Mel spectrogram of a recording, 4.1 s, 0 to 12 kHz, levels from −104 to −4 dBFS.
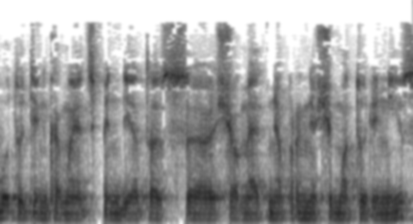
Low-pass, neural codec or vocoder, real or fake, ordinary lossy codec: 10.8 kHz; none; real; MP3, 32 kbps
